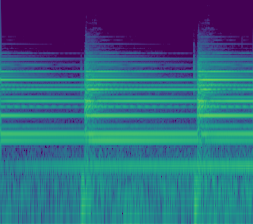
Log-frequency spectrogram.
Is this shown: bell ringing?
yes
